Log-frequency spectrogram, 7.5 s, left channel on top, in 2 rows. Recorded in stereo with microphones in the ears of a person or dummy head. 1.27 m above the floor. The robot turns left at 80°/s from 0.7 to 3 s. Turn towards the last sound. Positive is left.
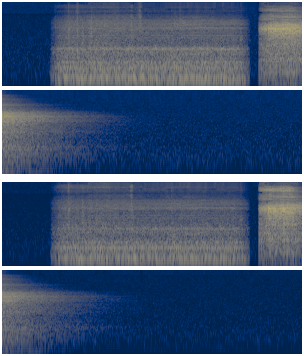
turn(degrees=-30)  # may be behind; listen again after turning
